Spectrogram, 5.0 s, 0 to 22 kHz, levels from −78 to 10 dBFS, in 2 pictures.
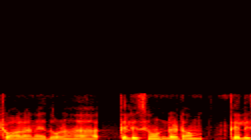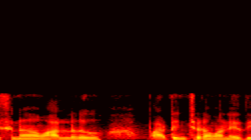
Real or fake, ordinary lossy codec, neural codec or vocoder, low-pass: fake; none; vocoder, 22.05 kHz, 80 mel bands, WaveNeXt; 7.2 kHz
